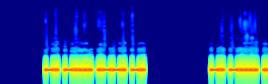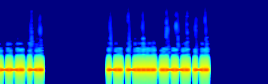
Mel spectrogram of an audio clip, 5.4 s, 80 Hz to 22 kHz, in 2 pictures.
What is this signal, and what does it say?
Morse code, heard as a keyed tone, about 49 wpm, 700 Hz. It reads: N6PN N6PN N6PN
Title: Easy Call Signs Repeated 3x - 50wpm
